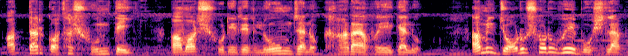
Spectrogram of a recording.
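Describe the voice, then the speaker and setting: A man's voice: medium pitch, animated, measured pace, soft background music. A man narrating a spooky cartoon story in the first person. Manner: stammers nervously when frightened. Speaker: narrator and lead character.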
